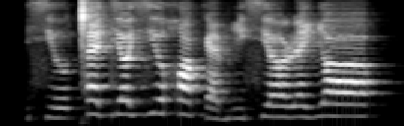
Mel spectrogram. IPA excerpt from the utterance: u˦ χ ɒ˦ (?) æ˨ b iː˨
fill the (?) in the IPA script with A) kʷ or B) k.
B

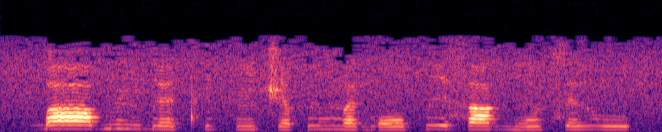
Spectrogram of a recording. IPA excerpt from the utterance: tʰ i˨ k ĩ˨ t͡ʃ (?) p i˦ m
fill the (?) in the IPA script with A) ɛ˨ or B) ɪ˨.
A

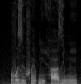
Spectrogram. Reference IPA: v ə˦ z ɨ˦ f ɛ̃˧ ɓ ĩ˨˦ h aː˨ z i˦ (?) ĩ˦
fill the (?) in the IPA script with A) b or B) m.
B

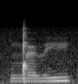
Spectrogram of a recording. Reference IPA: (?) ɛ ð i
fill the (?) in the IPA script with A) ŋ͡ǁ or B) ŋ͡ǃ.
B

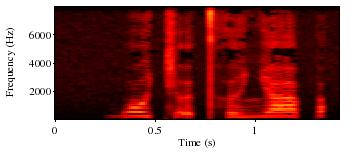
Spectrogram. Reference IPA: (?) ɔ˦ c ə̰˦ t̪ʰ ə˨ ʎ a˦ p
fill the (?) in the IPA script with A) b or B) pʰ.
A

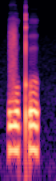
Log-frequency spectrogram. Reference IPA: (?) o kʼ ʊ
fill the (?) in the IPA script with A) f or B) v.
B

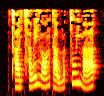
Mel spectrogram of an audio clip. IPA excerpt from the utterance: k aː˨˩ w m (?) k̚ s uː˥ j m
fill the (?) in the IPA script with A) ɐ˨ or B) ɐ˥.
A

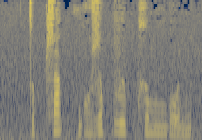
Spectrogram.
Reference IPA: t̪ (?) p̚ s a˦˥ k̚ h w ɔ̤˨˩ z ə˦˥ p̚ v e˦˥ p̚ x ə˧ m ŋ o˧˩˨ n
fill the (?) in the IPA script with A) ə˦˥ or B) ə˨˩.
B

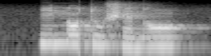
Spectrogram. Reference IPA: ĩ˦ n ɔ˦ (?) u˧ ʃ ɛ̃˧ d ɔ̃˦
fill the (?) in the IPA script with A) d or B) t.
B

